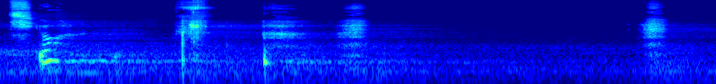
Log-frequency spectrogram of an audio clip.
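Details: Several short, sharp, hissing sneezes in a run in a quiet room; sneezing.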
